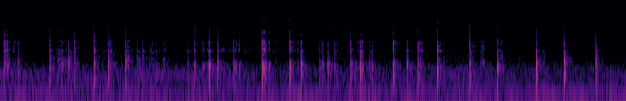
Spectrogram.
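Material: Cardboard.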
